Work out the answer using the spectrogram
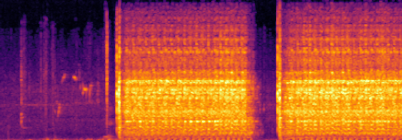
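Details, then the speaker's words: Boat motor on starter cranking in steady rhythmic bursts about four beats a second without running; has spark and compression, fires occasionally on starting spray, but no proper fuel tank hookup so mixture wrong. "it's got spark compression it fires once in a while off of the spray and stuff but it's not it's not the right mixture"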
